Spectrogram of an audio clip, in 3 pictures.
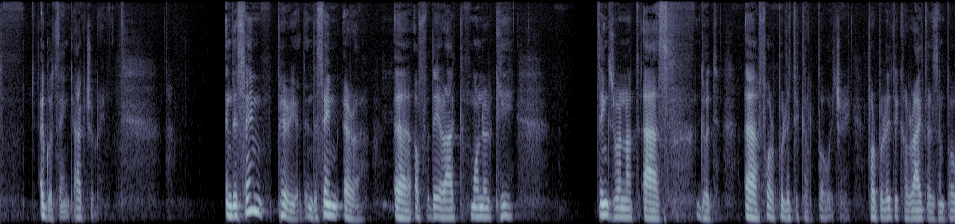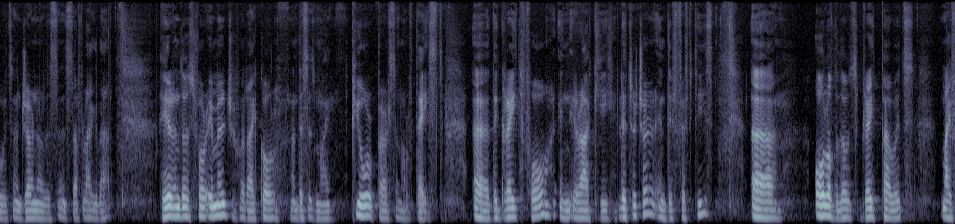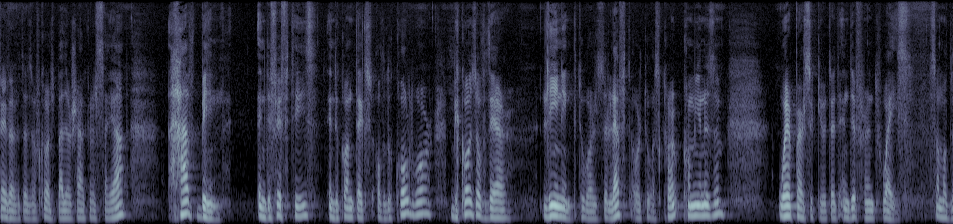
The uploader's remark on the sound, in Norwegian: Lecture in English. Innspilt på Sølvberget bibliotek og kulturhus i april 2023.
